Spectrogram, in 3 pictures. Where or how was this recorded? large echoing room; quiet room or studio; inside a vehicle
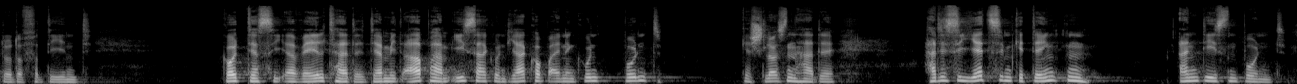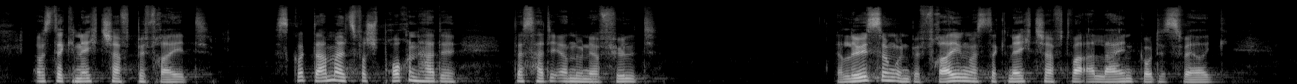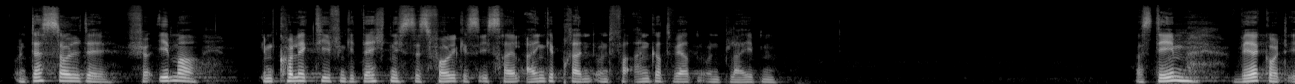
large echoing room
